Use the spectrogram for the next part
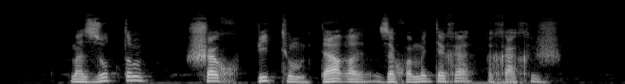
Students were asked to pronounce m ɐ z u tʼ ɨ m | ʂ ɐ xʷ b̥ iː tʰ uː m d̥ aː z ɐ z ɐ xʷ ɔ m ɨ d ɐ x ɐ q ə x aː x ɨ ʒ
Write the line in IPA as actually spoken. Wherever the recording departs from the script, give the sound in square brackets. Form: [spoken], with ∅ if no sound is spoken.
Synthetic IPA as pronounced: m ɐ z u tʼ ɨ m | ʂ ɐ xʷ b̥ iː tʰ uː m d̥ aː [ʁ] ɐ z ɐ xʷ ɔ m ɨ d ɐ x ɐ q ə x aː x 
